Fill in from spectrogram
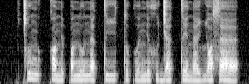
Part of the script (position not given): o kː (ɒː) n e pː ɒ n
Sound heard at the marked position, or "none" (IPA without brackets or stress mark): ɒ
